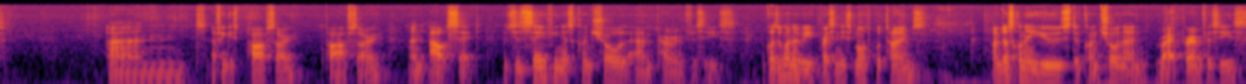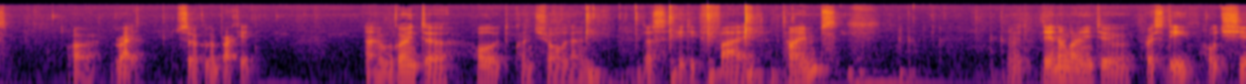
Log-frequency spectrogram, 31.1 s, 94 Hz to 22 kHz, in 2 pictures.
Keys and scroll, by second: 22.9 ctrl+0, 23.5 0, 23.9 0, 24.4 0, 24.9 0, 30.1 d.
